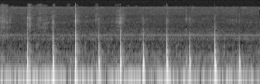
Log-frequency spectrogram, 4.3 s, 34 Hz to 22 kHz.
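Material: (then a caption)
Cork. Fingertips tap and rub a large, round, flat, solid cork board held beside and against a microphone. Eleven slow, evenly spaced, thumping taps land at about 75 per minute, each a short, dull, low thud that dies away almost at once. A faint steady hum sits underneath.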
